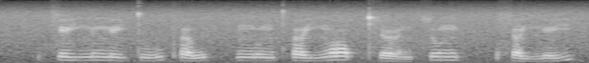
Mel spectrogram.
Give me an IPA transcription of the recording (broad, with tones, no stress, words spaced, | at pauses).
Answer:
t͡se˧jŋɪ˧ŋ e˨jt̪uː˨˥pʰɐ˨˧w | ŋʊ˨ŋt̪ʰɐ˨j ŋɔː˥p̚t͡sœː˨˩nt͡sʊ˥ŋ | sɐ˨˩jŋe˨˥j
